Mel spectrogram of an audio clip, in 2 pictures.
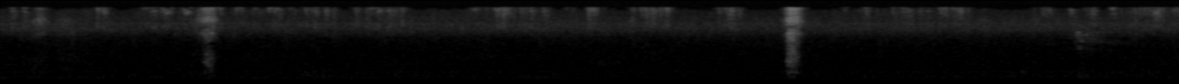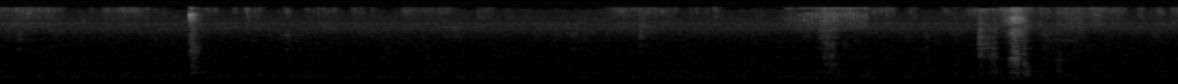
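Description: Small tools tap and knock against clay pots now and then.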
